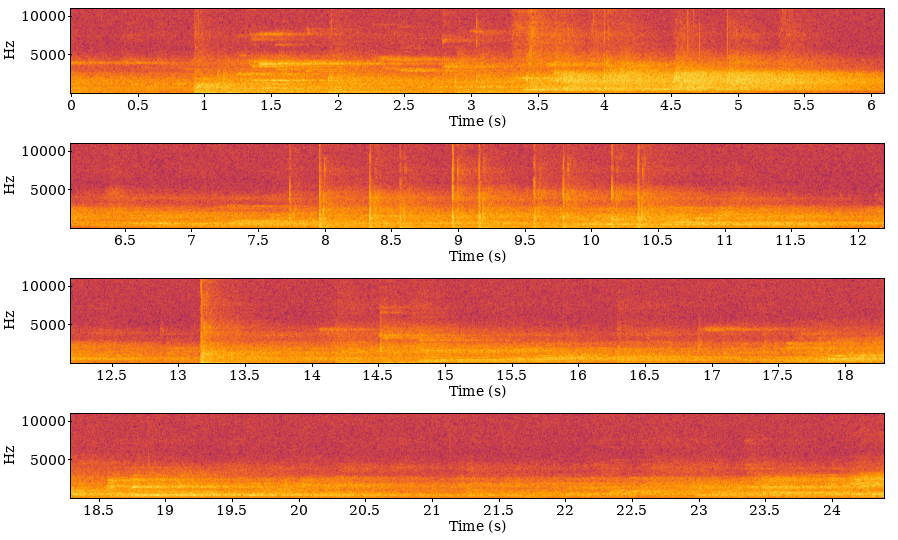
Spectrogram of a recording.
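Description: A volleyball is struck with hands.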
